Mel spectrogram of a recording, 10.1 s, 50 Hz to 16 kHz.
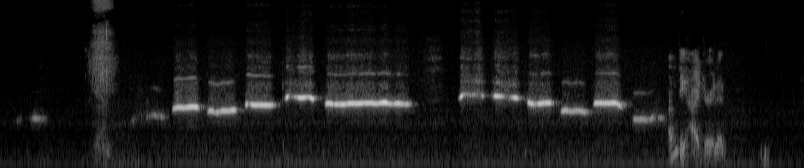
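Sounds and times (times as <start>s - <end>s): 
person whistling a short breathy tune: 0.2s - 0.6s, 1.6s - 5.2s, 5.8s - 8.4s
sharp puff of breath: 1.1s - 1.6s
speech: 8.8s - 9.2s.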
